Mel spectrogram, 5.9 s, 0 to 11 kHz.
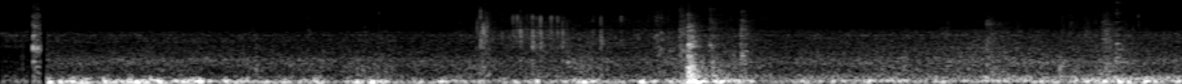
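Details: Classic Fiat 500 air-cooled engine, first run after fixing electrical issues, fed from a jerry can: low steady even idle with light clicks; runs fine, oil pressure and charging lights out.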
